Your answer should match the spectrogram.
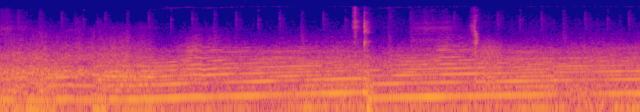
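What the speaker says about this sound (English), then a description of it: "I like the engine sounds." Race car engine in the Assetto Corsa Evo sim racing game, revving steadily upward through a gear with a sharp shift partway, then climbing again, loud and continuous with faint tire noise.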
